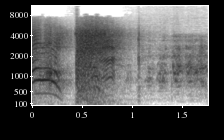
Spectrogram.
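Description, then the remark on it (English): A brief falling cry gives way to a single loud gunshot, a sharp crack whose echoing tail fades over about half a second, followed by a faint click and low rustling. “Mandel, no, do not shoot, no.”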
